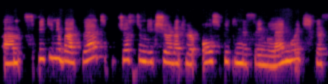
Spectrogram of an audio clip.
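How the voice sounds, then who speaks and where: A woman's voice: fairly high pitch, moderate pace, warm tone, muffled recording. Hesitant Dutch-accented woman lecturing. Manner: hesitant, frequent fillers and self-corrections. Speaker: physiotherapy researcher and lecturer. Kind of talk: online lecture presentation.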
